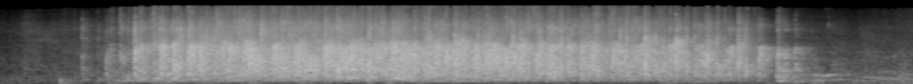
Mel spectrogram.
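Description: An audience applauds loudly in an echoing room.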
